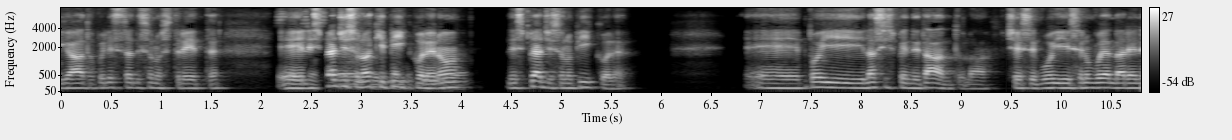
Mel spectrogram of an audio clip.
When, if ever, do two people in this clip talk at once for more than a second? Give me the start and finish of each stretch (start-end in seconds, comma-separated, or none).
2.2-4.0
